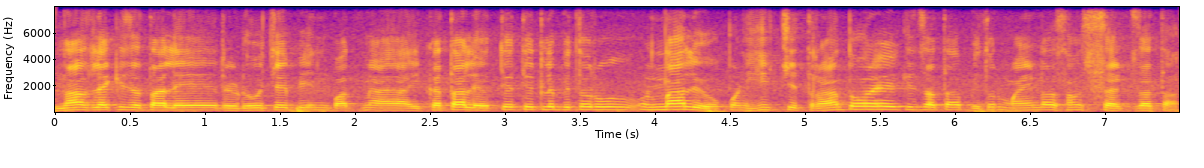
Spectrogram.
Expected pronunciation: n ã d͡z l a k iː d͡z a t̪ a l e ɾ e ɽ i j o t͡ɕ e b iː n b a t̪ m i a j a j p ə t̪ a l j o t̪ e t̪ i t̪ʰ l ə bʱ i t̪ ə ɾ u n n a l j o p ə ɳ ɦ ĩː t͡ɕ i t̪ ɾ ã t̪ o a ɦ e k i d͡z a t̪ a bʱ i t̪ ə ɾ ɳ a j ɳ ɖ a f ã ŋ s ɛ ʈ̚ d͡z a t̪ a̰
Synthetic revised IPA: n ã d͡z l a k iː d͡z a t̪ a l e ɾ e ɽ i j o t͡ɕ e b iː n b a t̪ m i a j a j k ə t̪ a l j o t̪ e t̪ i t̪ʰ l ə bʱ i t̪ ə ɾ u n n a l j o p ə ɳ ɦ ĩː t͡ɕ i t̪ ɾ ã t̪ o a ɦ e k i d͡z a t̪ a bʱ i t̪ ə ɾ m a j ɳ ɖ a s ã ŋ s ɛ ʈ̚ d͡z a t̪ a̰

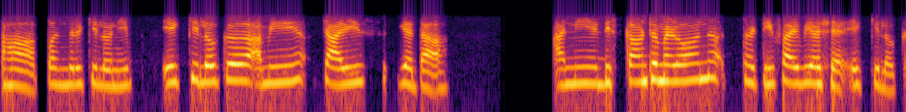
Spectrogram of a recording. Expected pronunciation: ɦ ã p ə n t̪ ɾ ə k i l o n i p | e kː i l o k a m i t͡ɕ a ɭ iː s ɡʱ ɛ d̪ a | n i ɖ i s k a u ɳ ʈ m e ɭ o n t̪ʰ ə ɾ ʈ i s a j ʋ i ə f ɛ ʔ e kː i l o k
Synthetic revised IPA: ɦ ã p ə n d̪ ɾ ə k i l o n i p | e kː i l o k a m i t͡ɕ a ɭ iː s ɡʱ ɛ t̪ a | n i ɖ i s k a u ɳ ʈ m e ɭ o n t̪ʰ ə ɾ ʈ i f a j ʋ i ə ɕ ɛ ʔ e kː i l o k

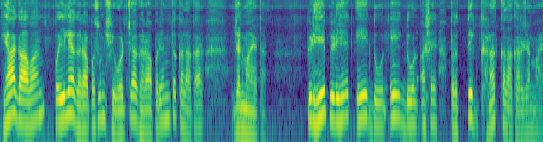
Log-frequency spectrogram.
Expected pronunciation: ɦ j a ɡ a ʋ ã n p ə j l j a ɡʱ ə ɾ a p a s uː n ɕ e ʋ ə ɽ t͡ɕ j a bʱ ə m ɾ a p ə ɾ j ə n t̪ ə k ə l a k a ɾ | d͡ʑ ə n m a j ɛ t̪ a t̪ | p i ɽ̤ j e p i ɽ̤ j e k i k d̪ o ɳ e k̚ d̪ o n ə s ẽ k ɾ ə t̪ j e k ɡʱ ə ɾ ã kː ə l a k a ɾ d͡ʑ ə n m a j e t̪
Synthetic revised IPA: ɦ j a ɡ a ʋ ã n p ə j l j a ɡʱ ə ɾ a p a s uː n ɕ e ʋ ə ɽ t͡ɕ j a ɡʱ ə ɾ a p ə ɾ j ə n t̪ ə k ə l a k a ɾ | d͡ʑ ə n m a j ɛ t̪ a t̪ | p i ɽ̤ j e p i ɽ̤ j e k e k d̪ o n e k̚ d̪ o n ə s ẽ p ɾ ə t̪ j e k ɡʱ ə ɾ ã kː ə l a k a ɾ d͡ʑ ə n m a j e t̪

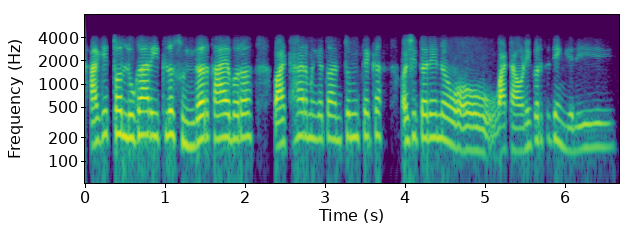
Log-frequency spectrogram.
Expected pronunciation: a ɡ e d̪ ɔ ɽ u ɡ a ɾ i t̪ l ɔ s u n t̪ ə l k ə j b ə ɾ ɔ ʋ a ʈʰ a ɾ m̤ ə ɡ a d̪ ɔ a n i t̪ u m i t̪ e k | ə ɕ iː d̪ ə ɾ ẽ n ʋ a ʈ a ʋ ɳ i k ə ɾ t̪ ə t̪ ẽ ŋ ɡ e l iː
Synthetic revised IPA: a ɡ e t̪ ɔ l u ɡ a ɾ i t̪ l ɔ s u n d̪ ə ɾ k a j b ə ɾ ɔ ʋ a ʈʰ a ɾ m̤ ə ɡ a t̪ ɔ a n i t̪ u m i t̪ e k | ə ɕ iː t̪ ə ɾ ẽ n ʋ a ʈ a ʋ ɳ i k ə ɾ t̪ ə t̪ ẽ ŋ ɡ e l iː

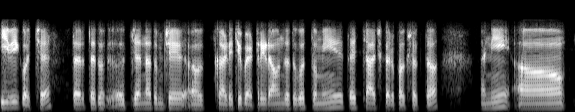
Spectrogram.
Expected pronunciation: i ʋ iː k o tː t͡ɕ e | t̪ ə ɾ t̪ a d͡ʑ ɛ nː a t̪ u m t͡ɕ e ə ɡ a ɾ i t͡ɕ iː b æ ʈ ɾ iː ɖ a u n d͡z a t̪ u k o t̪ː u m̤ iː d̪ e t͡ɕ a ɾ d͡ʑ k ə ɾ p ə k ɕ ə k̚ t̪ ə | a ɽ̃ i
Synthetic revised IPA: i ʋ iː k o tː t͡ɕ e | t̪ ə ɾ t̪ e d͡ʑ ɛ nː a t̪ u m t͡ɕ e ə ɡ a ɽ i t͡ɕ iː b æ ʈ ɾ iː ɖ a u n d͡z a t̪ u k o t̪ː u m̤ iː t̪ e t͡ɕ a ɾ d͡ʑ k ə ɾ p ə k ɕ ə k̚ t̪ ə | a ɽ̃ i

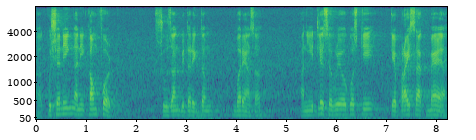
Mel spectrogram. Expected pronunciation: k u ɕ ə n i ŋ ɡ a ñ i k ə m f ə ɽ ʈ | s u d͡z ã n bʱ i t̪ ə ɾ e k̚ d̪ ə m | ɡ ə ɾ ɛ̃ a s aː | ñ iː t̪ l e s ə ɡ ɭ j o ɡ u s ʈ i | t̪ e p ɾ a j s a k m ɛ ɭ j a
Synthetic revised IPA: k u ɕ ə n i ŋ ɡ a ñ i k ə m f ə ɾ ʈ | s u d͡z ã n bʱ i t̪ ə ɾ e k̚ d̪ ə m | b ə ɾ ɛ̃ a s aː | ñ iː t̪ l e s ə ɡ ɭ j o ɡ o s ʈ i | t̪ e p ɾ a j s a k m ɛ ɭ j a

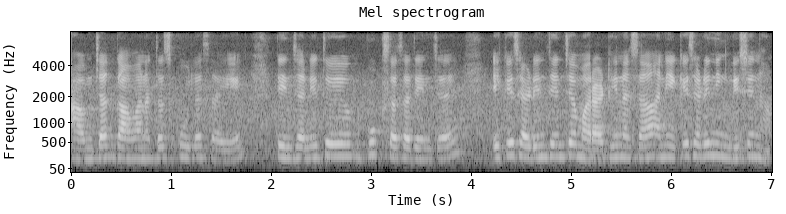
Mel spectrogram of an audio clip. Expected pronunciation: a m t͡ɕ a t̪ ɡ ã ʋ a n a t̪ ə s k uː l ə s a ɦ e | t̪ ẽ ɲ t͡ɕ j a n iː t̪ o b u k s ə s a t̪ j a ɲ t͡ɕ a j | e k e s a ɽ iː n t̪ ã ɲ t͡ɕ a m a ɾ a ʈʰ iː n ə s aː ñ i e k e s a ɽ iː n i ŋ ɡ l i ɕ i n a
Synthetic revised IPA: a m t͡ɕ a t̪ ɡ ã ʋ a n a t̪ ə s k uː l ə s a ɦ e | t̪ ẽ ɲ t͡ɕ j a n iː t̪ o b u k s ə s a t̪ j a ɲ t͡ɕ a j | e k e s a ɽ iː n t̪ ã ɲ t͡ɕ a m ə ɾ a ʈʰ iː n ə s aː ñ i e k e s a ɽ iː n i ŋ ɡ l i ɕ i n a

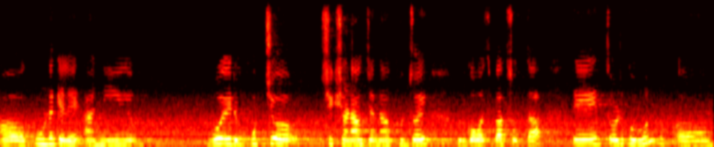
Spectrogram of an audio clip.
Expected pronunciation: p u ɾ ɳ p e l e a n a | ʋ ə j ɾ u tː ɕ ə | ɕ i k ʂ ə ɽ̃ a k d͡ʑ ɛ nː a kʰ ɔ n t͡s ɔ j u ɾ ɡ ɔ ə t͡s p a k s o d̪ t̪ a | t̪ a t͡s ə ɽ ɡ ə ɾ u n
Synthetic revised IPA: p u ɾ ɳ k e l e a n i | ʋ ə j ɾ u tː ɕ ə | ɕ i k ʂ ə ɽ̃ a k d͡ʑ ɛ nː a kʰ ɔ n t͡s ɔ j u ɾ ɡ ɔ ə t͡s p a k s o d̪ t̪ a | t̪ e t͡s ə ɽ k ə ɾ uː n

